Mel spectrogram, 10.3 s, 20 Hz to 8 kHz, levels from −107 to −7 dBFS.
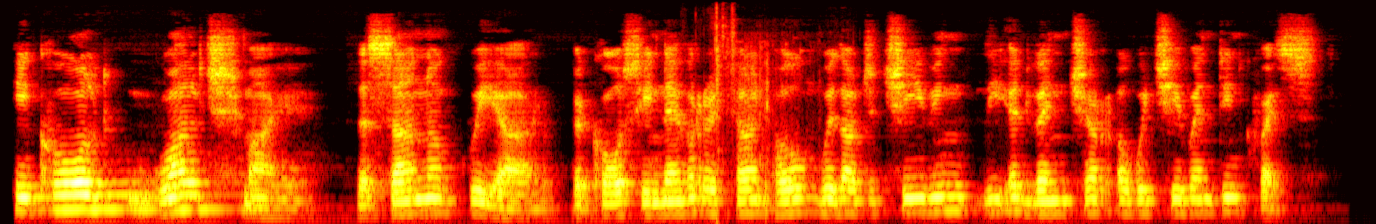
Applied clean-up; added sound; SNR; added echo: neural mask model DeepFilterNet 3.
